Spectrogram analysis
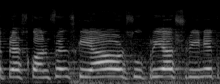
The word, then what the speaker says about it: सुप्रिया श्रीनेत: Expert Hardeep Puri की video share करते हुए सुप्रिया ने लिखा हरदीप पुरी जी नाम है सुप्रिया श्रीने। अगली बार सही उच्चारण कीजिएगा।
